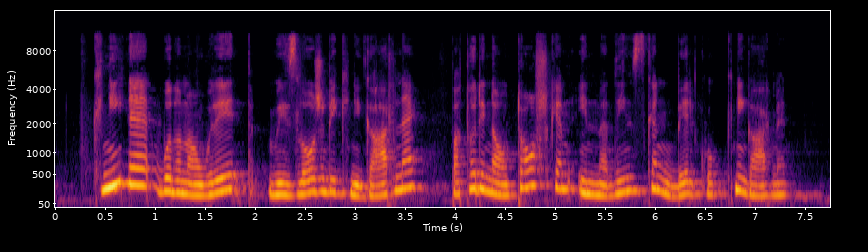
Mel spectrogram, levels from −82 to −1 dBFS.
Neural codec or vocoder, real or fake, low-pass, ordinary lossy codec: codec, 24 kHz, 0.9 kbps, WavTokenizer, small release; fake; 10.8 kHz; none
